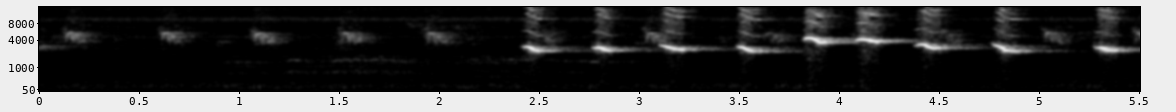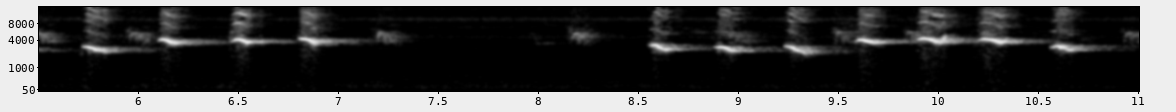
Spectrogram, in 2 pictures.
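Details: Oriental magpie-robin master song for training caged birds: rhythmic series of short whistled chirps, several per second, alternating lower and higher pitched groups, in two bursts separated by a brief pause.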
